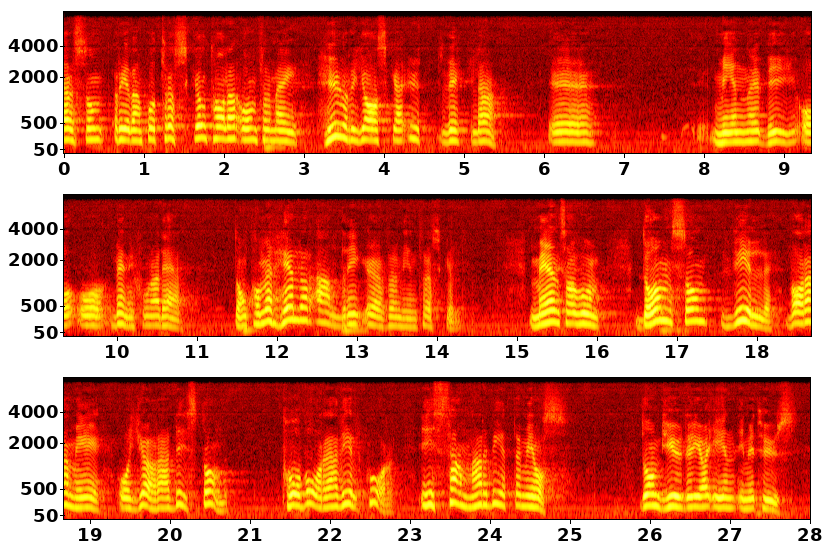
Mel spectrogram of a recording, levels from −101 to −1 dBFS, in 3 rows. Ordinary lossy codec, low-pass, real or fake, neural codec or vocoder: none; 7.2 kHz; fake; codec, 44.1 kHz, 7.8 kbps, DAC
